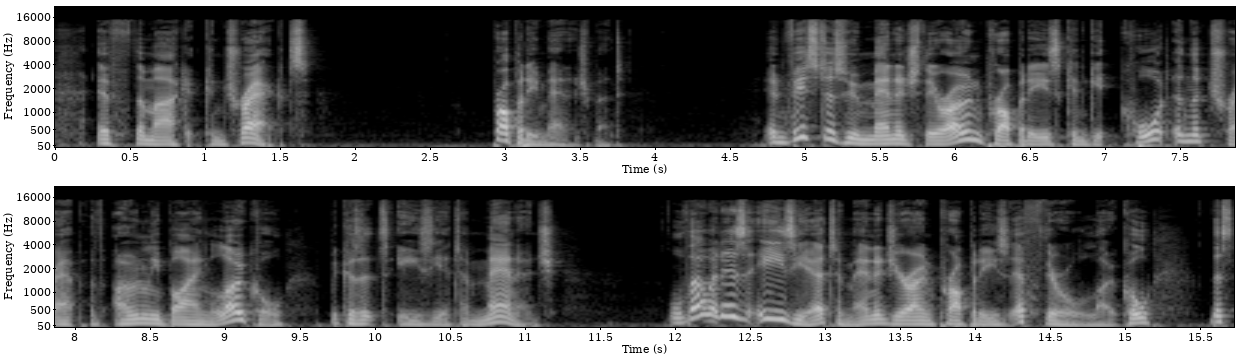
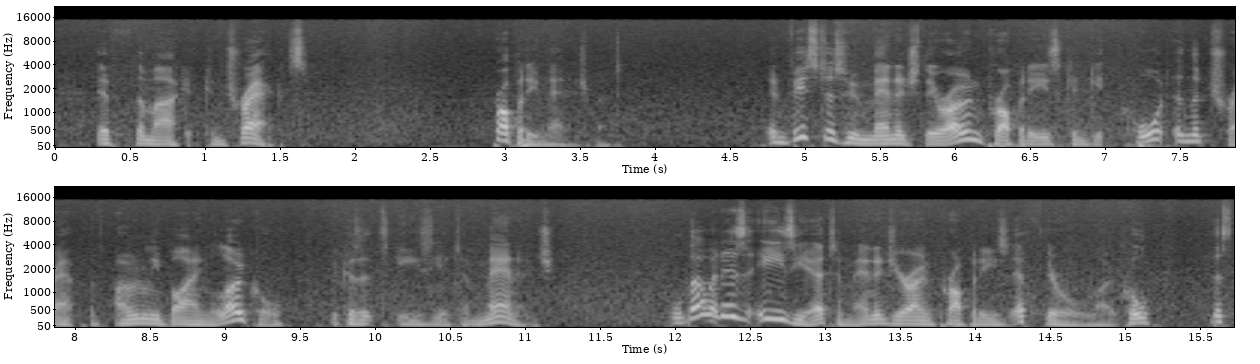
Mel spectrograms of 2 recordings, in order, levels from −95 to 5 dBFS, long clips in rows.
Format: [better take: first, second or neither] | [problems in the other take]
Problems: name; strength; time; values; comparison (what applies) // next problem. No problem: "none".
first | hiss; noticeable; throughout; 15 dB below the speech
